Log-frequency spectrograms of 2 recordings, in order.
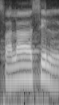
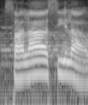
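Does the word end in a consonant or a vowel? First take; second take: consonant; vowel. First: The word ends on a consonant sound. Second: The word ends with a final vowel sound. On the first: "membuang alif ya, sehingga berubah menjadi lam sukun" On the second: "menetapkan alif"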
